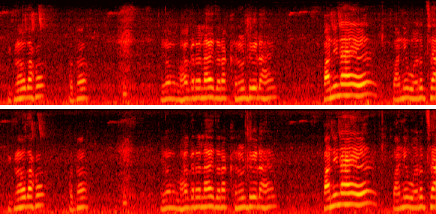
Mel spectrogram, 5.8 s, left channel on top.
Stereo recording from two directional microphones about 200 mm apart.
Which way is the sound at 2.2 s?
55° right (ahead or behind).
